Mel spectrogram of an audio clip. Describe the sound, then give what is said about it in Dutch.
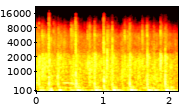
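Applause from a meeting audience congratulating a new father rolls on steadily with dense, overlapping claps and a low hum underneath. “Dus ik denk dat een applaus wel op zijn plaats is.”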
